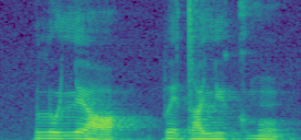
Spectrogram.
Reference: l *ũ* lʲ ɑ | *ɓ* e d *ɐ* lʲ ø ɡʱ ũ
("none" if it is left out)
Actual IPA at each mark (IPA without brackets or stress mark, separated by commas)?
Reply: u, p, ɑ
